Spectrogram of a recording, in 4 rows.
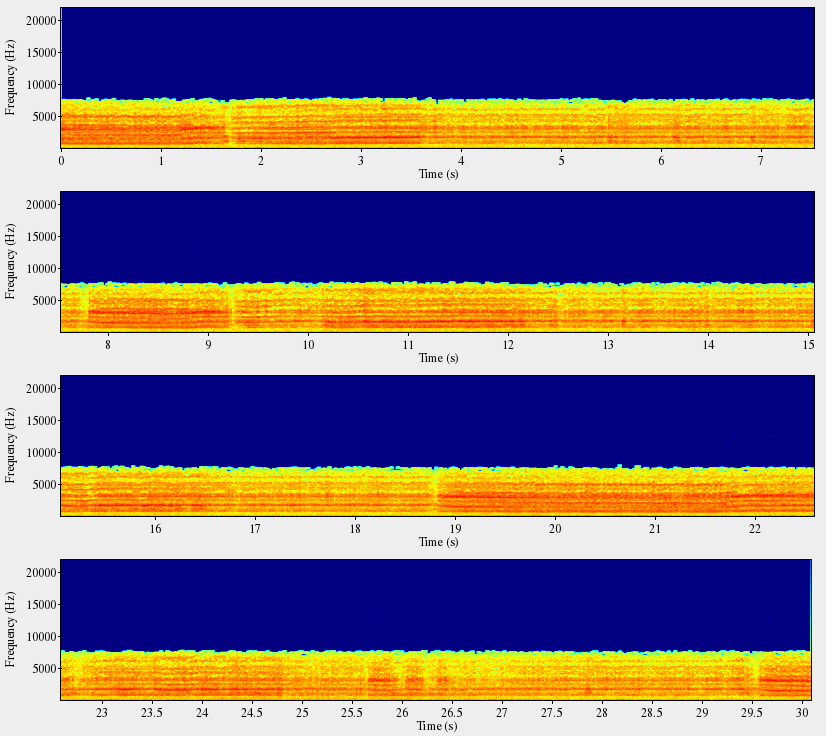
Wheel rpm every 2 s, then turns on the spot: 210, 220, 230, 230, 220, 230, 230, 230, 230, 220, 210, 230, 230, 230, 230.
none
